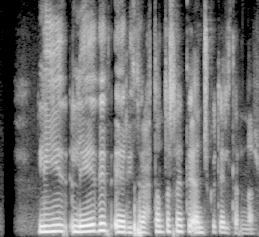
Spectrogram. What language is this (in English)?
Icelandic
